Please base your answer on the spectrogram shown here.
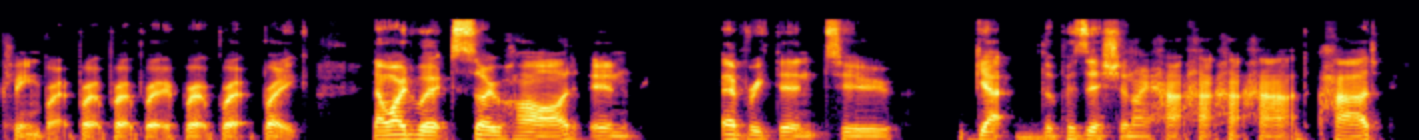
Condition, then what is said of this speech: Stuttering. Any kind of heightened emotion is going to increase your tics.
